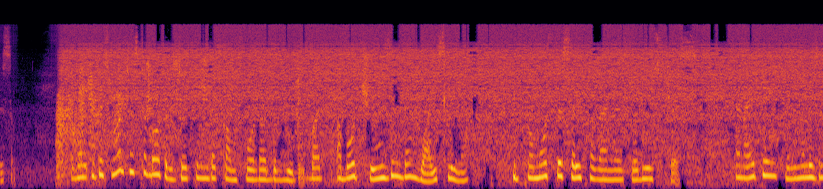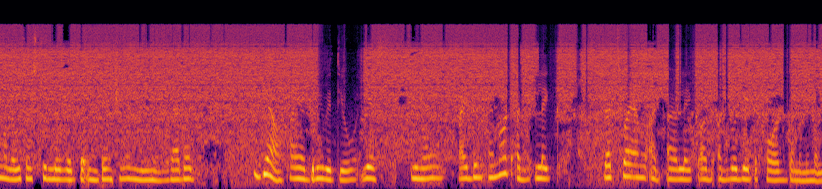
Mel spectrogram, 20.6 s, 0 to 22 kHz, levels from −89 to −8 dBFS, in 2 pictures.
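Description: An echo canceller likely caught in double talk turns this speech down in patches, from a slight dip to a deep cut, at 0.19–0.61, 1.36–3.73, 4.77–6.12, 6.88–9.06, 12.89–13.07, 14.02–17.63 and 18.3–20.48 s: speech suppressed in double talk.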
